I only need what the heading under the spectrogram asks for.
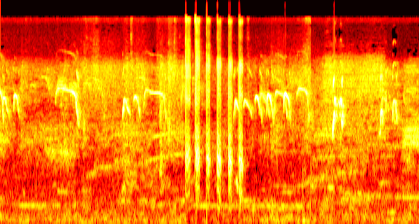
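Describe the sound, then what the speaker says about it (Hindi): Young chicks of a Cheena rooster from a Purbana bloodline peep with rising chirps, mixed with clucking and a quick run of sharp fluttering bursts near the middle, fairly close against a low background hum. "ये हमारे जो चीना मुर्गा है उसके बच्चे हैं।"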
